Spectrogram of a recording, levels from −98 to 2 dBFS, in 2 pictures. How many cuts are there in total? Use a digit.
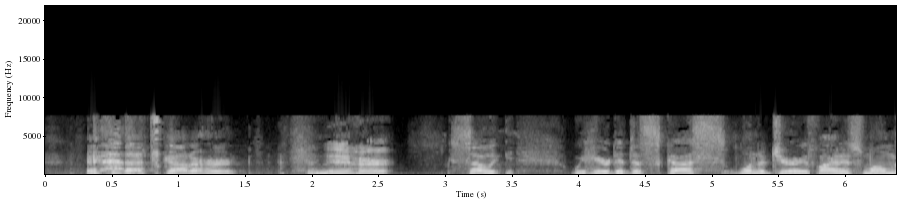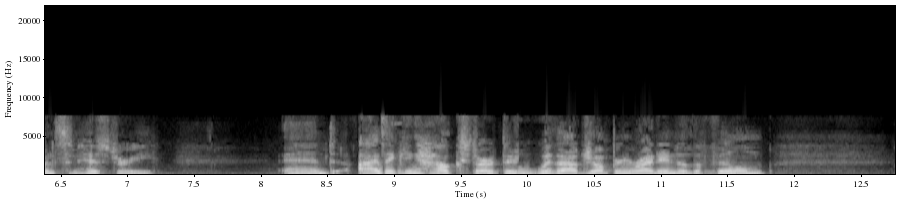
6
